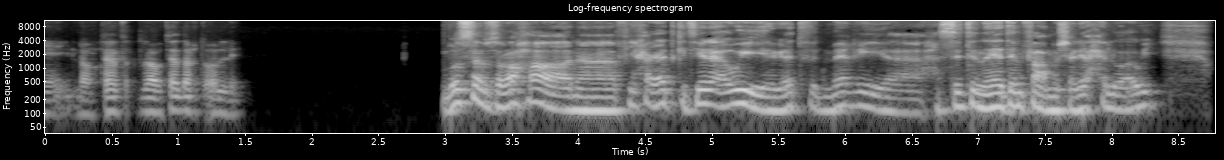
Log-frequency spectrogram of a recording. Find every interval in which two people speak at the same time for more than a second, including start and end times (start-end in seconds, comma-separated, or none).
none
